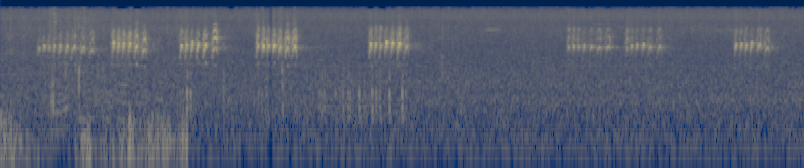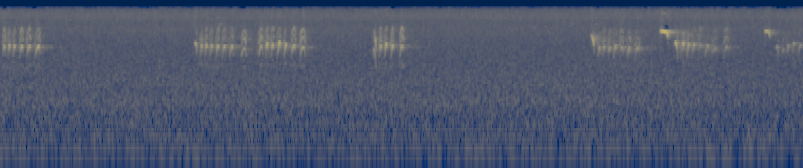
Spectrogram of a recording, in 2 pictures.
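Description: A bird calling: short, raspy, rattling notes, mostly in pairs, repeated every second or two. Low rumbling, like wind on the microphone, runs under the first two seconds.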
